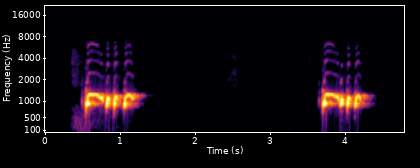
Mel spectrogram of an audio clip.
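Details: Two repeated coo phrases from a local zebra dove in Indonesia calling rivals, each opening with a clear tone then rapid pulsed notes, spaced roughly three seconds apart, a light rustle before the first.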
